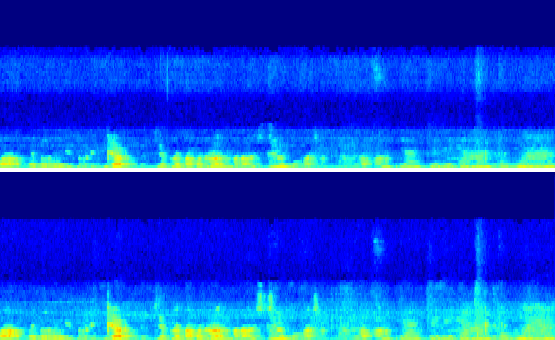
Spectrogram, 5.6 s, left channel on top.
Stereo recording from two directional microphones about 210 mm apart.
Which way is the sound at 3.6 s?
30° right (ahead or behind).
